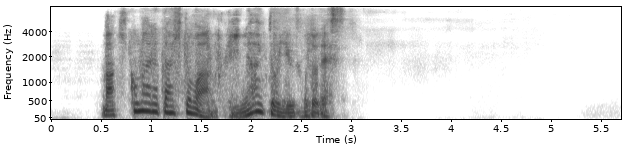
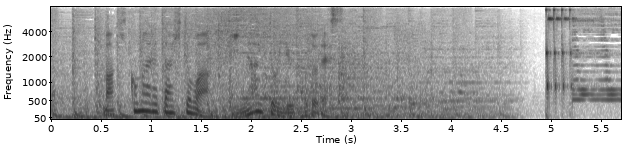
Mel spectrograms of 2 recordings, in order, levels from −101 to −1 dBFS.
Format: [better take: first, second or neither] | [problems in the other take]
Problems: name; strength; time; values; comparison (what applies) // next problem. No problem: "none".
second | noise reduction (neural mask model Resemble Enhance denoiser)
